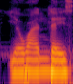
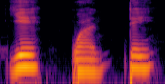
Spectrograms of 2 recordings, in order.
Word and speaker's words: Yewande: in the island with Yewande, and for whatever reason, she just couldn't seem to get Yewande's name right. Yewande, or if you're going to say it the British way, Yewande.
